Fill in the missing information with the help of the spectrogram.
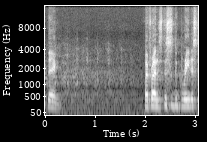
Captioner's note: audience laughter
